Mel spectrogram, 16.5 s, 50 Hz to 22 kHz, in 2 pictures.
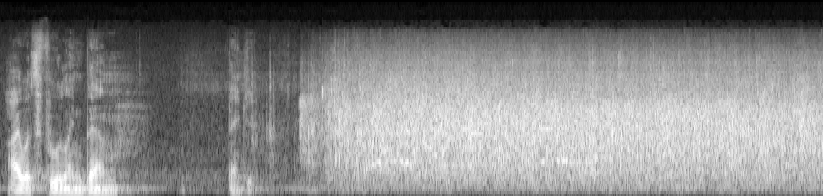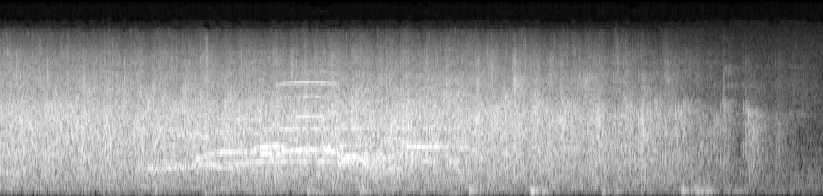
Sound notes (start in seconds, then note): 2.9 applause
